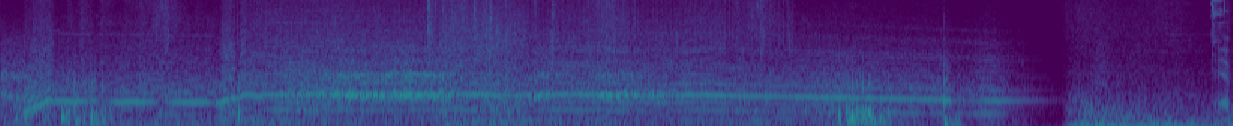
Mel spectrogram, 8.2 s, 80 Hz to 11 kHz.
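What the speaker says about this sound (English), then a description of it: "That poor engine nearly blew up." A racing car engine in Forza Horizon 4 screams at high revs, climbing through gear changes with tire squeal, loud and continuous before cutting to a brief low rumble at the end.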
